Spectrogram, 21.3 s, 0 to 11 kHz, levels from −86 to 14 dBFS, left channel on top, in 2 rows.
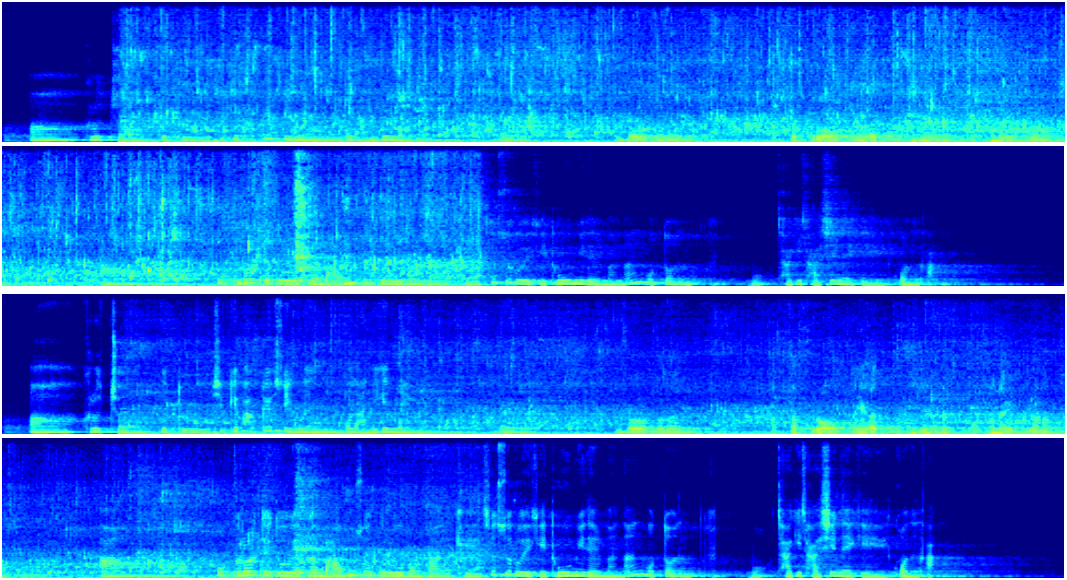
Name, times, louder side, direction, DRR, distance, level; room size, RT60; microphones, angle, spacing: voice 1, 0.3-4.4 6.1-6.9 11.6-12.4 12.8-17.8 18.1-19.9, right 1 dB, 60° right, 8 dB, 1.3 m, -35 dB
sound 1, 1.1-15.4, left 4 dB, 90° left, 1.6 m, -38 dB
voice 2, 4.9-5.4 6.1-6.9 7.6-11.1 18.1-18.2, right 2 dB, 35° right, 6 dB, 0.9 m, -34 dB
27.0 x 23.0 x 7.4 m, 2.6 s
head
